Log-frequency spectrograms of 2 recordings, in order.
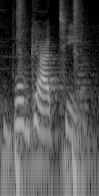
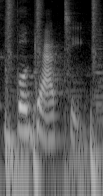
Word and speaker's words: Bugatti: Many mispronounced it as Bugatti, but it's Bugatti. Bugatti, not Bugatti, it's Bugatti.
